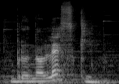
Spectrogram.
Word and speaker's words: Brunelleschi: por ejemplo castillo felipe brunelleschi el como que en italia das l se pronuncian por separado y la che sobre 8 como una q no brunelleschi nació en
